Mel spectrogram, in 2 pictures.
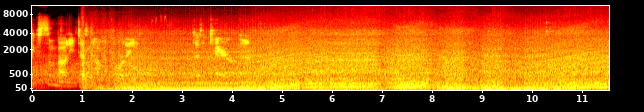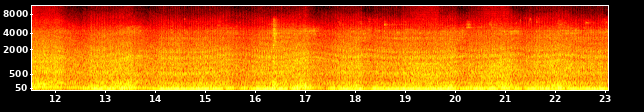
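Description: A tractor engine starts and rumbles steadily.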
